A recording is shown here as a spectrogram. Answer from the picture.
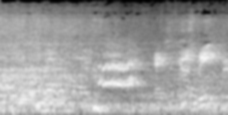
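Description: Ride soundtrack playing a cartoon screech like skidding tyres about a second in, after a held pitched sound and among character voices.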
